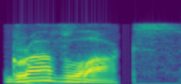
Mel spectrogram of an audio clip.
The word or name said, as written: gravlaks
